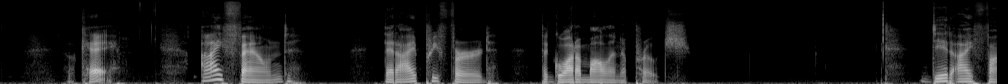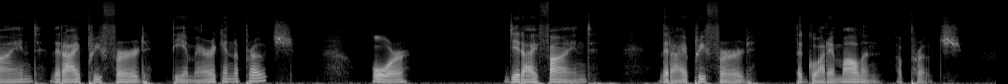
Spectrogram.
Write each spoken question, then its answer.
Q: Or did I find that I preferred the Guatemalan approach?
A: Well, the Guatemalan approach.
